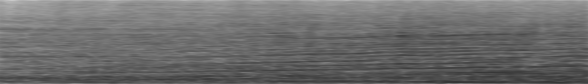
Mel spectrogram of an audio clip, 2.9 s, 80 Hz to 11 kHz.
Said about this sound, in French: les 24 heures du Mans moto, c'est des motos. Donc là, je me pointe devant le virage. Écoute ça.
